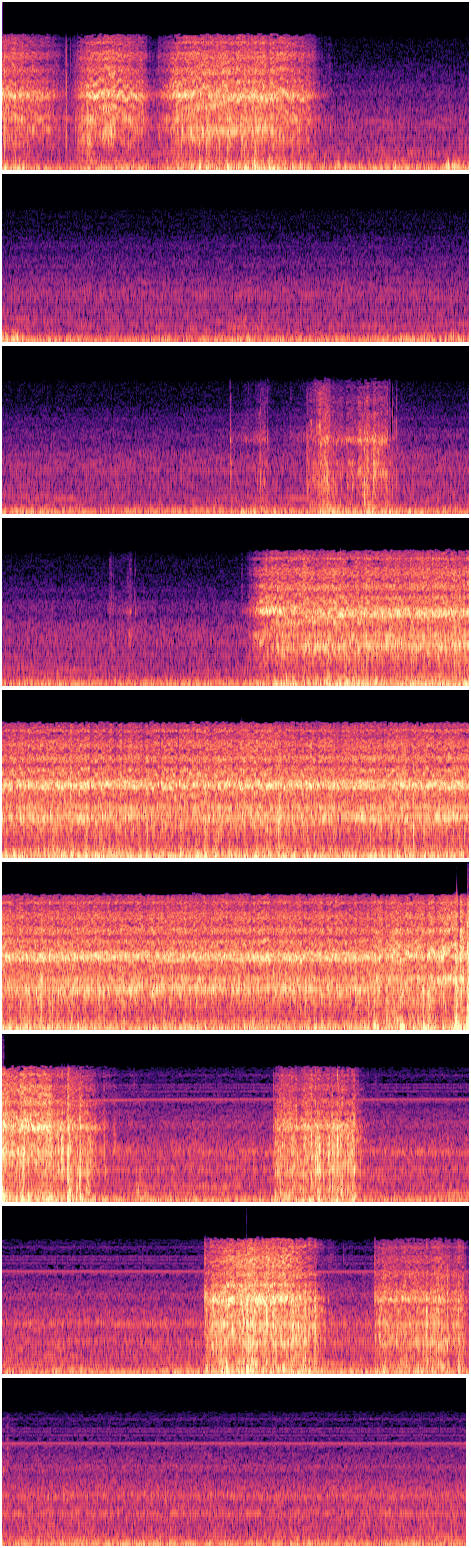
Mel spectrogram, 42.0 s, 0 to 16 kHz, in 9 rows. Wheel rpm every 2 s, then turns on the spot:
110, 100, 0, 0, 0, 0, 20, 0, 160, 230, 230, 230, 230, 230, 80, 50, 0, 120, 50, 0, 0.
12-14 28-32 36-38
